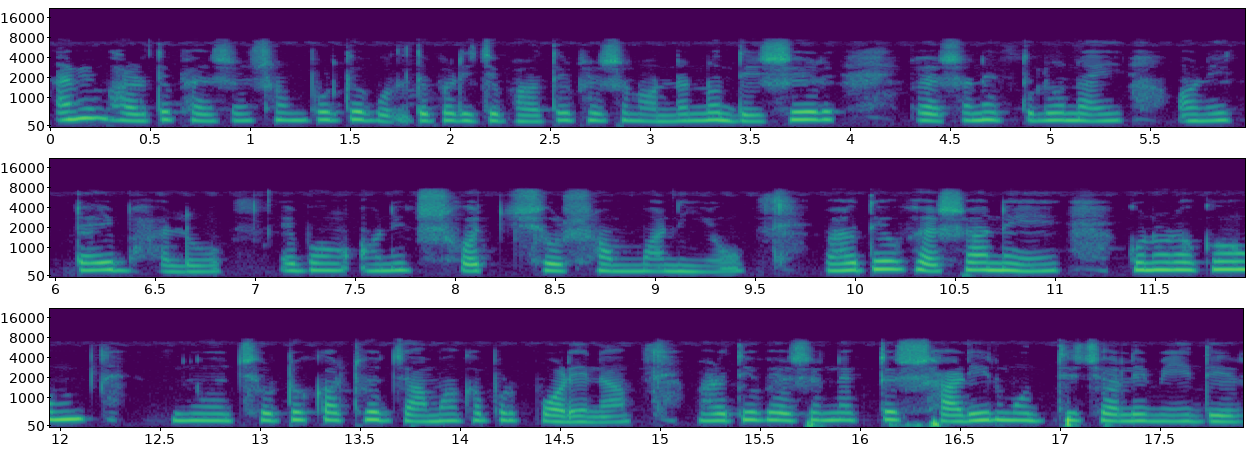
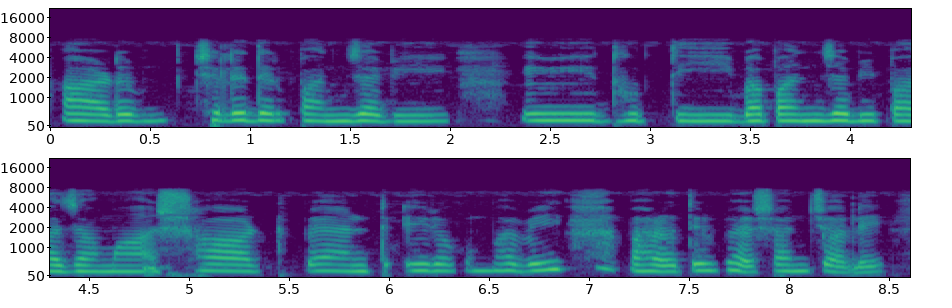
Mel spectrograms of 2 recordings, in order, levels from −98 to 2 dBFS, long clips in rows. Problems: low volume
